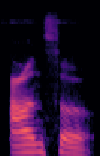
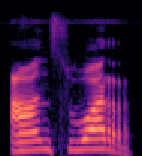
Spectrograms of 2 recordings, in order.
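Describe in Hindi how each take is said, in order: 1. w की आवाज़ मौन रहती है। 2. w की आवाज़ बोली जाती है। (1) "वी से आंसर" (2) "वी कैन नॉट से आंसवर"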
